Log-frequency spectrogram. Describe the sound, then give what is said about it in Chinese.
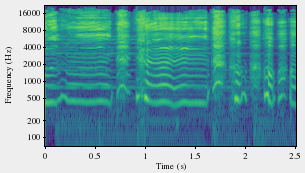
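A high voice imitates a little squirrel crying after a baby elephant splashed it out of a pond, with long wavering wails broken by short sobbing catches, repeated several times over a couple of seconds. “小松鼠呜呜地哭了起来。”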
